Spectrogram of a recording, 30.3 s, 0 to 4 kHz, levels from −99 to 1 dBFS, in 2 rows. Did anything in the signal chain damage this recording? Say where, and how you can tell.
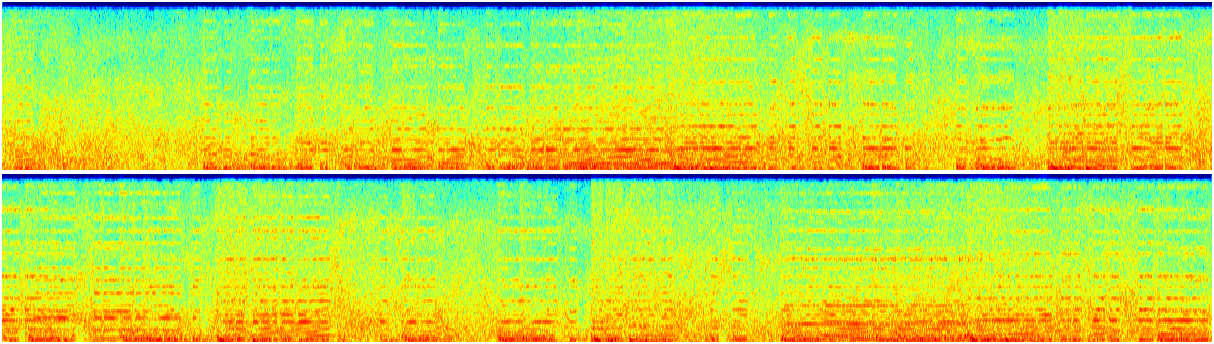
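Yes. At the call-processing stage, the sender's voice detector likely kept toggling transmission. This chopped the sound between 0.00–7.01 s, 9.44–15.41 s, 16.04–16.79 s, 17.36–21.32 s, 22.07–24.86 s and 28.25–29.57 s. Within those spans, 4.22 s, 2.76 s, 0.3 s, 2.22 s, 1.65 s and 0.66 s of sound were replaced by comfort noise, heard as holes of synthetic background.

The same detector likely also dropped the sound in the final 60 ms, from 30.20 s to the end. There the receiver substituted comfort noise, so the sound gives way to steady noise instead of ending naturally. The G.711 call path itself leaves nothing above 4 kHz.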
